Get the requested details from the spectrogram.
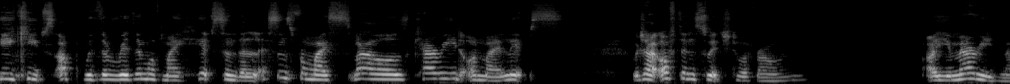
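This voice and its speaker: Here is a woman with an ordinary speaking voice, fairly high in pitch. She talks at a fairly slow pace with lively intonation. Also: big swings in loudness. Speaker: poet and self-published author. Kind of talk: casual chat; reading own poetry aloud with commentary.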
